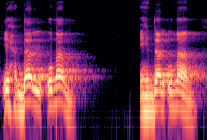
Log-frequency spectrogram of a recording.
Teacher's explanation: Min ihdal umam, min ihda, ada nun mati bertemu dengan hamzah, tulisannya memang alif tapi ini adalah hamzah ya, nun mati bertemu dengan hamzah, disebut izhar halqi karena hamzah itu letak atau makhrajnya itu di tenggorokan atau halqi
